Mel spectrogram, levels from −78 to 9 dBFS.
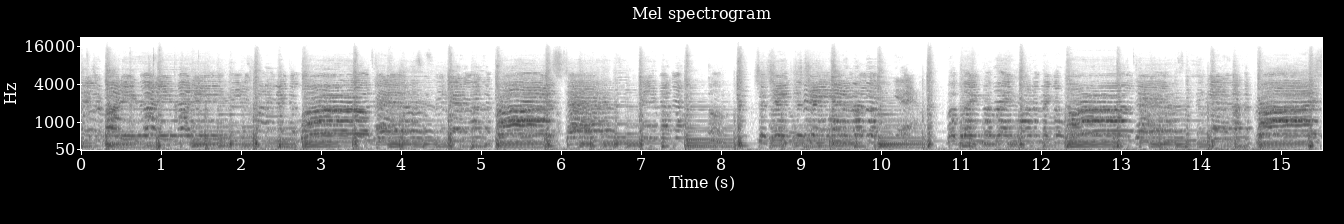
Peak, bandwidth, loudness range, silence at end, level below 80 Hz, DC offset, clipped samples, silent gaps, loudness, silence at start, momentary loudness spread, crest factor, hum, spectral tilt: -4 dBFS; 16.5 kHz; 3 LU; 0 s; -42 dBFS; under 0.1%; under 0.1%; none; -22 LUFS; 0 s; 9 LU; 18 dB; none; -5 dB/octave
